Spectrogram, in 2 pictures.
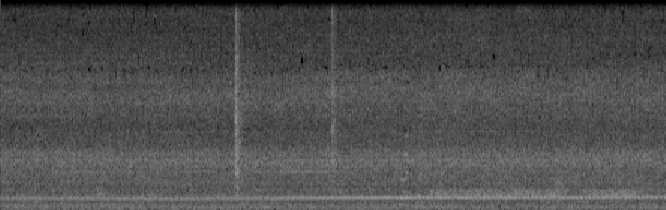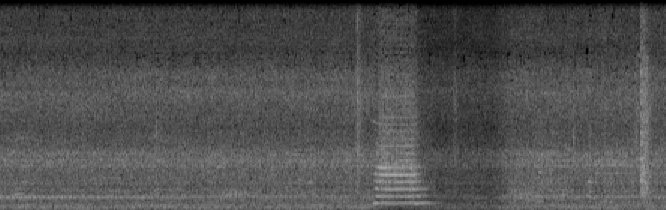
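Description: Electric train running at speed: a steady rumble of wheels on rail, with a faint whine that rises slightly in pitch and a few clicks. About fourteen seconds in comes a short horn blast, then the running noise drops for about a second.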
